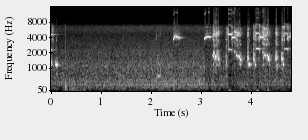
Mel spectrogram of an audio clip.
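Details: Near silence with faint hiss leads to a single high whistle, then a partridge bursts into fast, harsh, rasping squawks over the last two seconds.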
